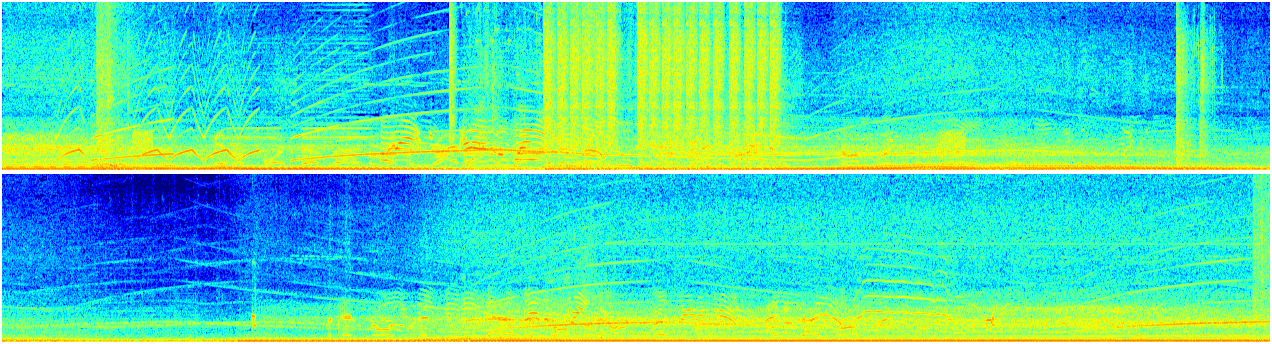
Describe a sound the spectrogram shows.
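Tyres screech as a car skids and spins.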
